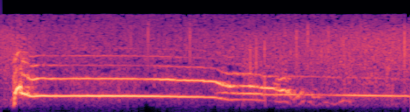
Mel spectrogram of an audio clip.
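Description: animal, dog howling

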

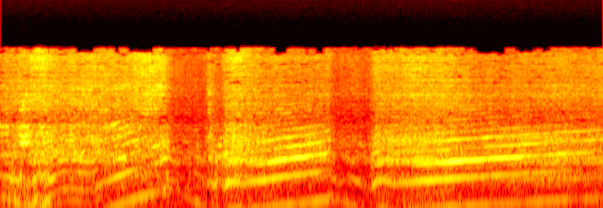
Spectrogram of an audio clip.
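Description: vehicle, car accelerating away

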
